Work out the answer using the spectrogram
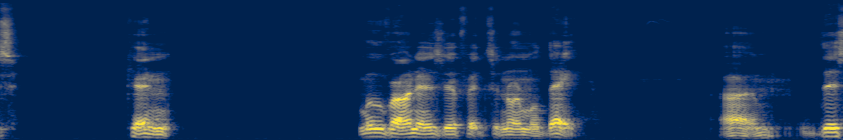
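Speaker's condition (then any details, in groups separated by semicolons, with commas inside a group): Cerebral palsy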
